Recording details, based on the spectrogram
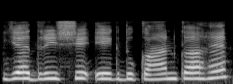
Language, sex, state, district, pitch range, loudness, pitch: Hindi, female, Jharkhand, Ranchi, 250-275 Hz, -14 LUFS, 265 Hz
